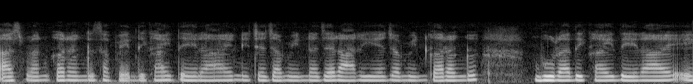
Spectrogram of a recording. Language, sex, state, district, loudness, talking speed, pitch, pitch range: Rajasthani, female, Rajasthan, Nagaur, -16 LUFS, 180 wpm, 190 Hz, 185-195 Hz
